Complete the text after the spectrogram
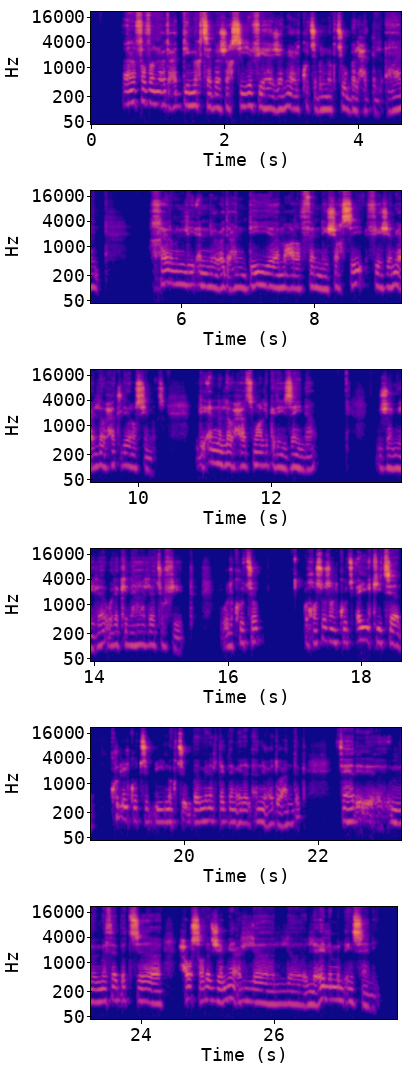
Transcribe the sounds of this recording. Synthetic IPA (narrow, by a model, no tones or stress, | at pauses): ʔænænfɑd̪ˤːəlnʕud̪ʕad̪ːimækt̪æbaʃɑxsˤəjːafiɦæʒæmiʕəlkʊt̪əbəlmækt̪ubalħad̪ːəlʔæn | xiɾmənliʔənːjʕud̪ʕand̪imɑʕɾˤəðˤfænːiʃɑxsˤifihʒæmiʕəlːæwħat̪liɾusəmət̪lə̰ʔənːlːæwħat̪mɑləɡɾizijna | wʒæmilawʔlækənːhælæt̪ʊfid̪wʔə̰lkʰʊt̪ʊb̚ | wxosˤus̬ˤɑnkut̪ʔəjːkət̪ʰæb̚ | kʰʊlːəlkʊt̪əbəlmækt̪ubmənəlqəd̪æmʔəlːælʔæ̰njʕud̪uʕand̪əkfihæd̪ḭməθæbət̪ | ħɑwsˤɑlæt̪ʒæmiʕəl | lʕəlməlʔənsæni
